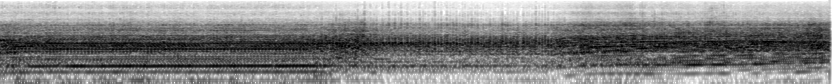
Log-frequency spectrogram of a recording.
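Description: Two drag-racing cars, one with a supercharged engine, running at the starting line with a steady note, then launching about halfway through and accelerating away down the strip, their engine pitch rising through the last couple of seconds.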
